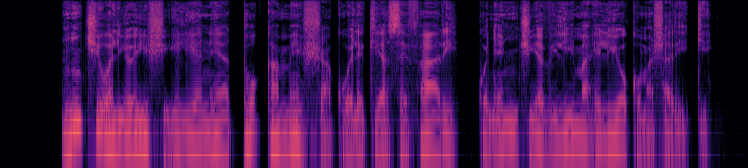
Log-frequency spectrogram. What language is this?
Swahili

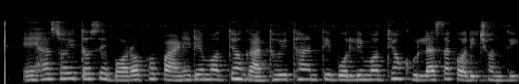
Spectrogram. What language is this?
Odia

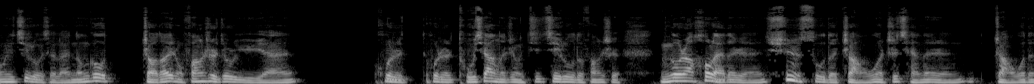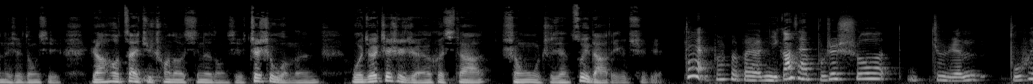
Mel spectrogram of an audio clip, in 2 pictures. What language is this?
Chinese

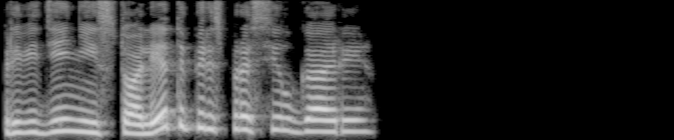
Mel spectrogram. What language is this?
Russian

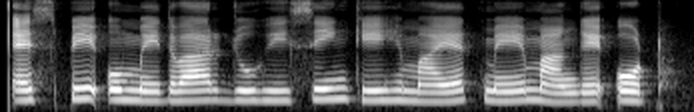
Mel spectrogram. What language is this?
Urdu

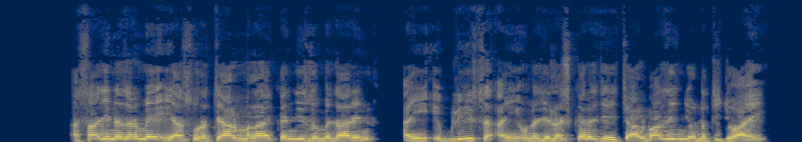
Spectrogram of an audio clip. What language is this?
Sindhi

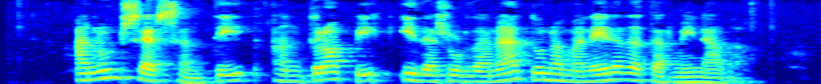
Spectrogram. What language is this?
Catalan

